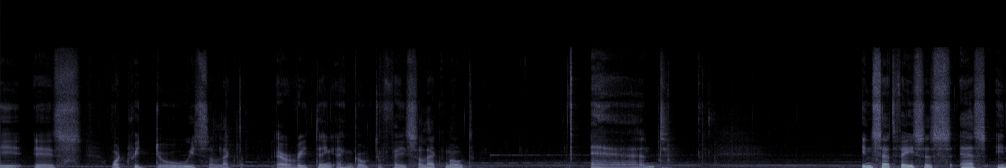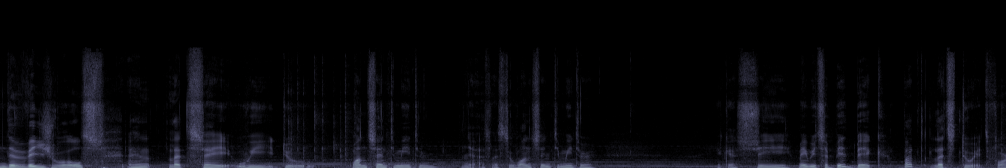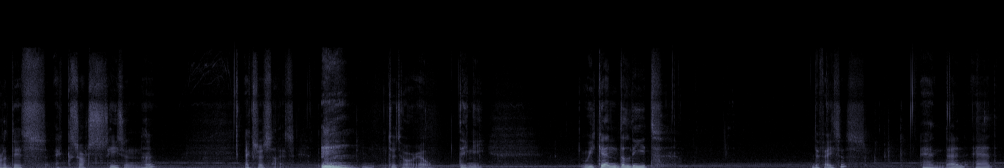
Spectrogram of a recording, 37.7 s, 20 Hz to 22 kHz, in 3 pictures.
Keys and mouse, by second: 2.7 a, 4.8 click, 8.2 i, 12.7 click, 13.9-16.9 drag, 20.4-21.9 middle drag, 24.0 middle click, 25.0 KP_1, 26.1 shift+middle click, 32.5 x, 36.3 Tab, 37.4-37.7 drag.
